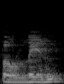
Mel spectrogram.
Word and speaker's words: bowline: so we're gonna demonstrate the bowline or it's normally pronounced Bolin bowline knot which is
